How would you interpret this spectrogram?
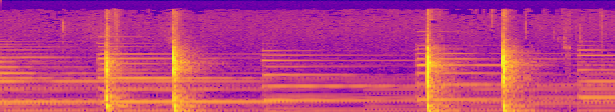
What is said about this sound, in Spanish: ¿Quién toca el portón? ¿Quién está a la puerta?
